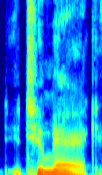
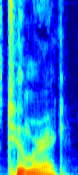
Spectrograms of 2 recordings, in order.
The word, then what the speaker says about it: turmeric: Tumeric. It's turmeric.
